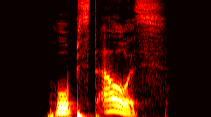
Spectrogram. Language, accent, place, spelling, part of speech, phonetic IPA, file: German, Germany, Berlin, hobst aus, verb, [ˌhoːpst ˈaʊ̯s], De-hobst aus.ogg
- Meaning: second-person singular preterite of ausheben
